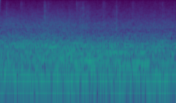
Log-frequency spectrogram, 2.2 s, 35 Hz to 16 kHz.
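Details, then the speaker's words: Porsche Boxster S 987, 16 years old, over 120,000 miles, sports exhaust under hard full-throttle acceleration: deep, dense, steady exhaust roar with no knocks, rattles or misses; engine still pulling strongly, normal healthy exhaust note. "couple it with that sports exhaust which still sounds phenomenal oh yes yes yes yes"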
